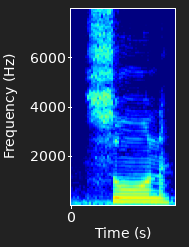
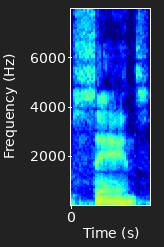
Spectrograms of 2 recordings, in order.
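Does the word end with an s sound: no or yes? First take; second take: no; yes. First: The word ends without an s sound. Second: The word ends with an s sound.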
